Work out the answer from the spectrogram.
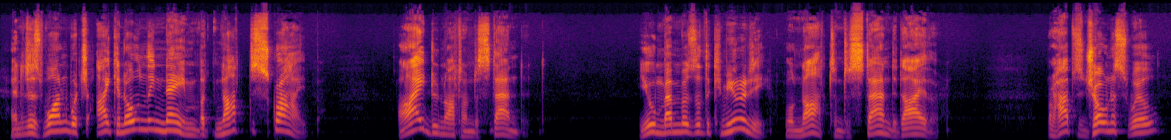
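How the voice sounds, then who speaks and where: A man's voice: sits high, dry recording, studio quality, pitched above the performer's own voice. An American man voicing a solemn, commanding female chief elder in a storybook, with ceremonial, emphatic oratory.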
